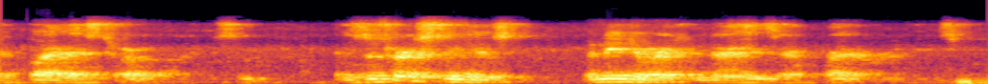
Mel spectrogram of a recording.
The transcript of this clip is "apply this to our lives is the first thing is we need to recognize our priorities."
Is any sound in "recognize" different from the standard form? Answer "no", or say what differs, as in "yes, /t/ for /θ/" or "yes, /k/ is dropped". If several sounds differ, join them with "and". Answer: no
